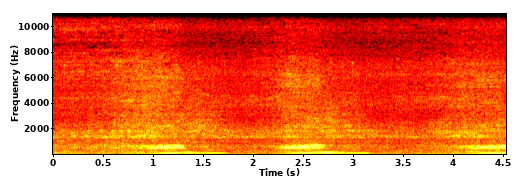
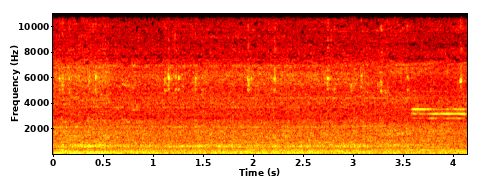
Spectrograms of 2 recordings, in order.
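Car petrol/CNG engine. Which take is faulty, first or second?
second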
